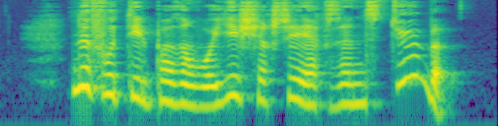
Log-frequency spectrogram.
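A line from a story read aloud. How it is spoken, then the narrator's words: Mother's exclamation. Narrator (French): s'écria la mère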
